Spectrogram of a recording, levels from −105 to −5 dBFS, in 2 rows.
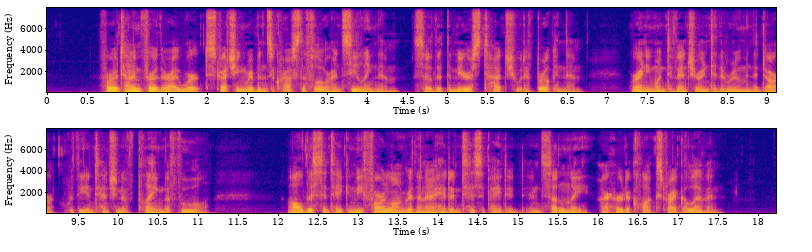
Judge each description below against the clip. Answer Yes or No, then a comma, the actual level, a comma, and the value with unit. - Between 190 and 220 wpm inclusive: Yes, average, 195 wpm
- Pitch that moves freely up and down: No, average, 3.0 semitones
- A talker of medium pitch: No, very low, 75 Hz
